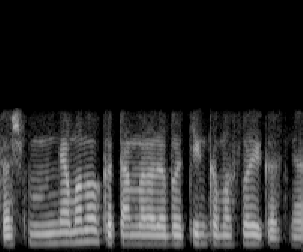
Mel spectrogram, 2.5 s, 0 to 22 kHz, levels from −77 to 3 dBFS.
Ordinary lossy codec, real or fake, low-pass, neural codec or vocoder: MP3, 48 kbps; real; 5.4 kHz; none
